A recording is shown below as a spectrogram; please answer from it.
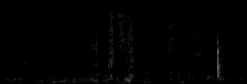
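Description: Near silence: quiet room tone with a few faint, brief rustles about a second in and once more near the end.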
